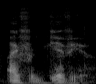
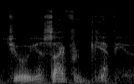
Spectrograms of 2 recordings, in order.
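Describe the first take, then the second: First: "I forgive you" spoken low and hushed but voiced; soft, lower words of pardon; quiet voiced "I forgive you"; gentle forgiveness. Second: "Julius, I forgive you" breathed as a full whisper; unvoiced loving whisper into the ear; tender whisper. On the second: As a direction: whisper it as if holding him in your arms. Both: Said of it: "Just as if Jesus was holding".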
